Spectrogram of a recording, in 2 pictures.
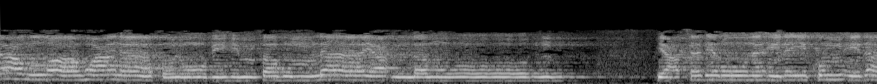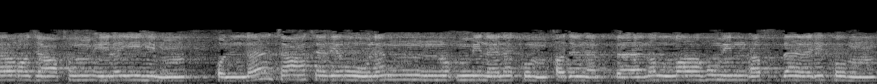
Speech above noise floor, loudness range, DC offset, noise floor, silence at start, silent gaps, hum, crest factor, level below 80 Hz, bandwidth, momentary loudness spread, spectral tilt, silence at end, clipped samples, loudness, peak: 23 dB; 2 LU; under 0.1%; -41 dBFS; 0 s; none; none; 14 dB; -56 dBFS; 5.4 kHz; 4 LU; -5.5 dB/octave; 0 s; under 0.1%; -18 LUFS; -6 dBFS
